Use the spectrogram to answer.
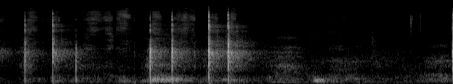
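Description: Scratchy pen or chalk strokes from someone writing an equation, with several sharp taps and clicks scattered through soft scraping, fairly faint and without talk.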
